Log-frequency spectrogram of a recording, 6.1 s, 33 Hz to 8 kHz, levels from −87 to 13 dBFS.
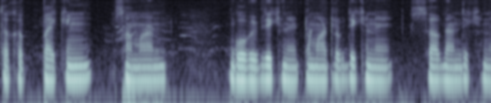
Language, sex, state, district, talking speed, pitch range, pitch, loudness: Garhwali, male, Uttarakhand, Uttarkashi, 115 wpm, 115-125 Hz, 115 Hz, -18 LUFS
